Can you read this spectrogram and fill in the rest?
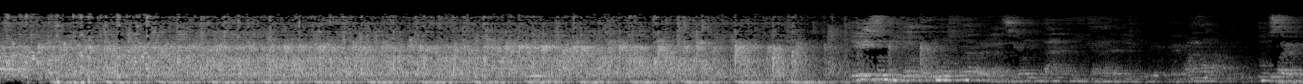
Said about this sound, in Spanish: Así que vamos a darle a todo Un aplauso.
